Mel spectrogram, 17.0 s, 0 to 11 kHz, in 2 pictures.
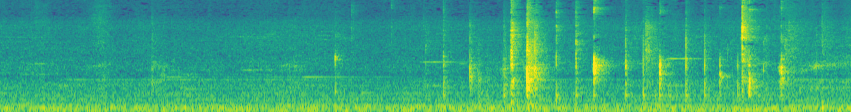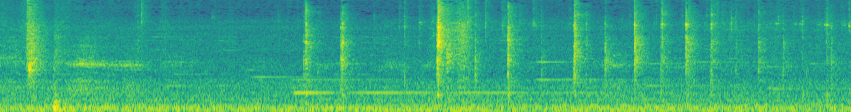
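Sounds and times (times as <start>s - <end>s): makeup items clicking and tapping: 4.3s - 8.0s, 11.4s - 17.0s.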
